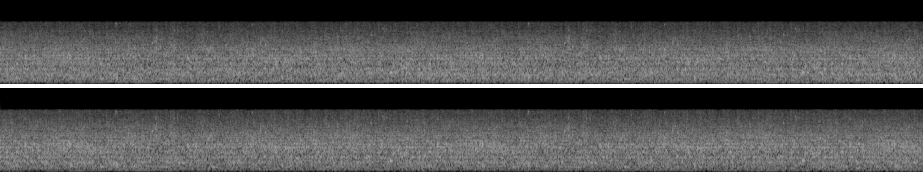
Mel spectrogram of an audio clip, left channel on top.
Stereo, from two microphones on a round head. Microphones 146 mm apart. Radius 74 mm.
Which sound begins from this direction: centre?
Running water, at 0.0 s.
